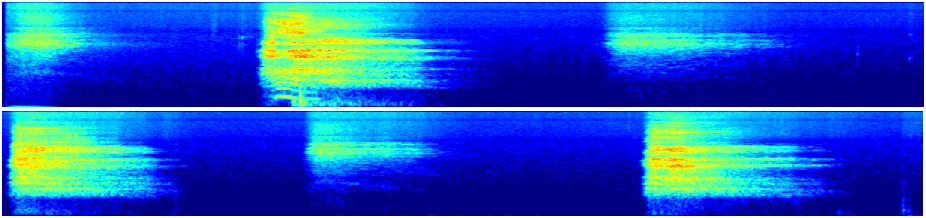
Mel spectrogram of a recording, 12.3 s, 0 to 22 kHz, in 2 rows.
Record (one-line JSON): {"exhalation_length": "12.3 s", "exhalation_amplitude": 28855, "exhalation_signal_mean_std_ratio": 0.35, "survey_phase": "beta (2021-08-13 to 2022-03-07)", "age": "18-44", "gender": "Female", "wearing_mask": "No", "symptom_sore_throat": true, "symptom_fatigue": true, "symptom_headache": true, "symptom_onset": "1 day", "smoker_status": "Never smoked", "respiratory_condition_asthma": false, "respiratory_condition_other": false, "recruitment_source": "Test and Trace", "submission_delay": "1 day", "covid_test_result": "Positive", "covid_test_method": "RT-qPCR", "covid_ct_value": 20.7, "covid_ct_gene": "ORF1ab gene"}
